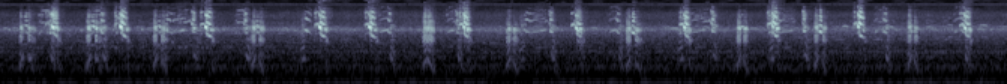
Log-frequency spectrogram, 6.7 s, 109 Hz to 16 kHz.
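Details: Peregrine falcons on Anacapa in an early-morning exchange on 24 January 2020, giving harsh, clipped notes repeated about three times per second in a steady chattering series against a quiet background.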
